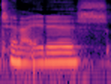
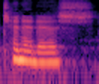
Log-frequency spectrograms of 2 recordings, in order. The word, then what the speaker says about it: tinnitus: It's just something that I've gotten used to because when I had tinnitus or tinnitus, depending on however you pronounce it, um, I like having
